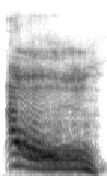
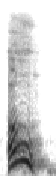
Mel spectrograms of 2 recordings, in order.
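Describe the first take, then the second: First: It is said in an upset way. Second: It is said in a surprised way.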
